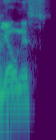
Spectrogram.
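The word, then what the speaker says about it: Yoenis: Julian Williams is how you say his name yonas yonas yonas Jonas tell yeah versus Julian Williams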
